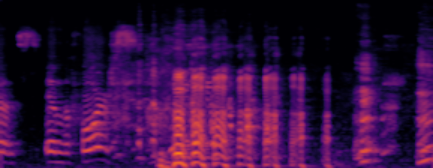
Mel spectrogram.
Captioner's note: laughter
